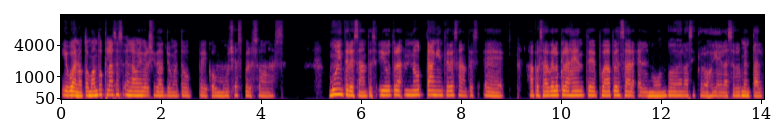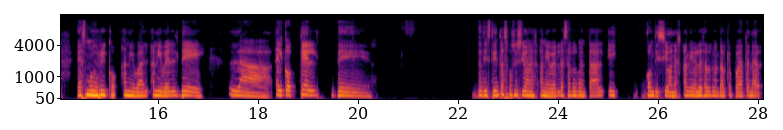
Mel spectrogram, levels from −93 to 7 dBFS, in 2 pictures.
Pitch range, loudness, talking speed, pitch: 165-190 Hz, -25 LUFS, 145 wpm, 175 Hz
